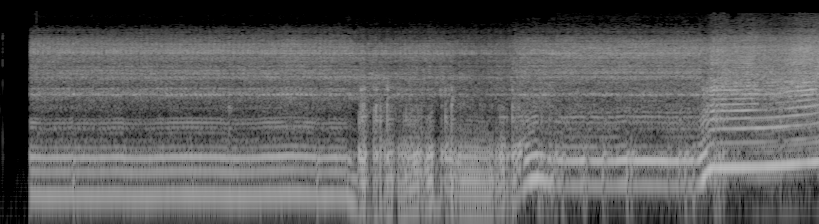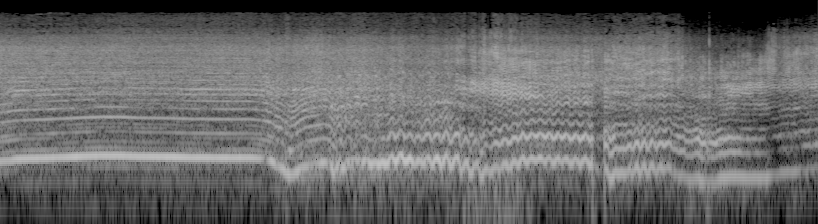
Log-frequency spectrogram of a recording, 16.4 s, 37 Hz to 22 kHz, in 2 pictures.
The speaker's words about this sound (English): After 3 months of silence, the glorious echoes of WRC cars testing in the midsummer forests of Finland, a sound we have all missed. It never gets old, does it?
